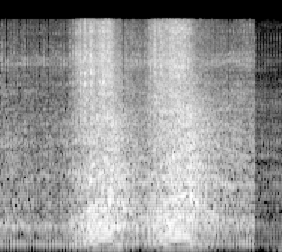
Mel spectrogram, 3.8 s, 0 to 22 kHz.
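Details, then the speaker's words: Makita BHX2500 four-stroke leaf blower after service with cleaned air filters, started with some choke: steady idle, then two smooth revs dropping cleanly back to idle; healthy running, starts easily. "that's beautiful sounds like a little mini bike so that started really well and I believe they're an easy starter all the time"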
